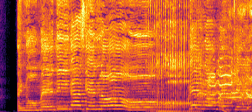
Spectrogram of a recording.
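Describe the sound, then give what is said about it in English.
A person imitates a snore with their voice: loud, throaty drawn-out tones that shift in pitch, a low rattling rumble in the middle, then a final gliding groan. “They was missing a snore from you.”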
